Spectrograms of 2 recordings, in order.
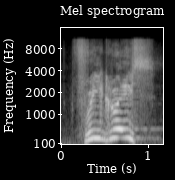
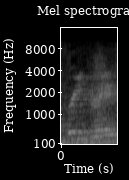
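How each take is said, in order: First: Free grace called out higher, in full voice; proclaimed. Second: Barely voiced whisper of the words Free grace. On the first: Preacher affirms the congregation's answer, proclaiming it aloud. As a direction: ring out Free grace to the room. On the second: Preacher echoes the answer under his breath, whispering. Pastor repeats answer from congregation. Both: Real, not acted.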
